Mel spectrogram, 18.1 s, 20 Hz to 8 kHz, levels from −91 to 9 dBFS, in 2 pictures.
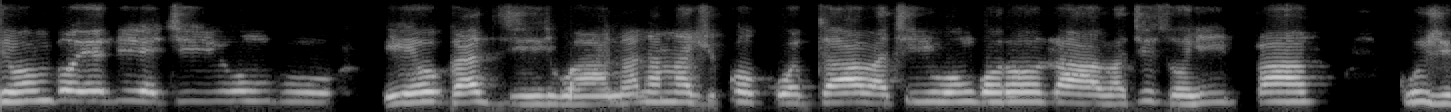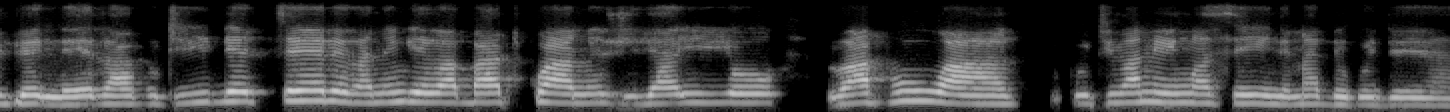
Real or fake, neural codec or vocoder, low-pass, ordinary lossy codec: fake; codec, 32 kHz, 1.9 kbps, SNAC; 7.2 kHz; Opus, 24 kbps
